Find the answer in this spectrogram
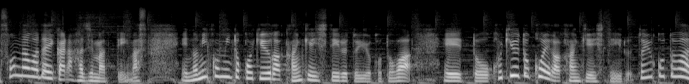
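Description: Lively woman hosting a chatty morning live show. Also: a little high. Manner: polite explanatory phrasing mixed with playful asides. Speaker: live audio show host; speech-language therapist. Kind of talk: casual morning live chat with announcements.

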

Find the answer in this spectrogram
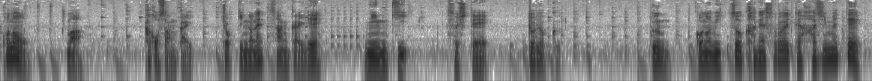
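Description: A man's voice: lowish voice, sing-song, takes it slowly, pauses often, a little mellow, soft background music. A man hosting a casual advice talk, explaining conversationally and questioning his own phrasing as he thinks aloud. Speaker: podcast host.

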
